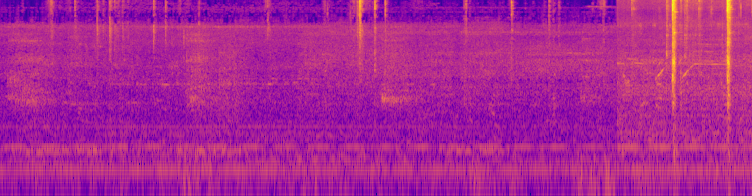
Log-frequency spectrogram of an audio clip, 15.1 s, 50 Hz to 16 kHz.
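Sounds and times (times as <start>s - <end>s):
low mechanical drone: 0.0s - 15.0s.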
